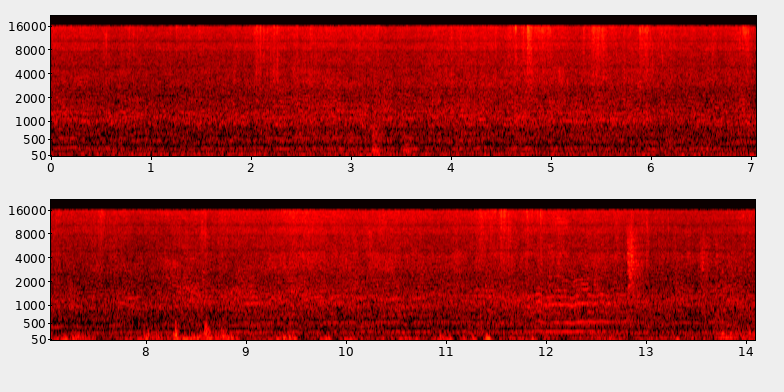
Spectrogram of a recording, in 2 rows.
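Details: Honey bees collecting pollen on 18 March 2018, a low, steady droning hum under faint broadband background noise, with a few slightly louder swells around the middle.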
